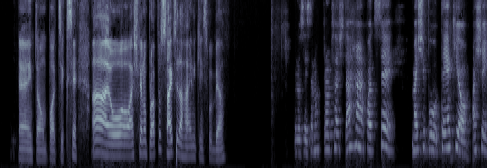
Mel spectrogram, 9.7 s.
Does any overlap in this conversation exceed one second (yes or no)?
no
